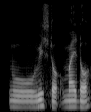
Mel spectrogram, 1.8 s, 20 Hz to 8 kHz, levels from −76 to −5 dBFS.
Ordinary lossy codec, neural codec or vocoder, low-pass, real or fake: none; none; 7.2 kHz; real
